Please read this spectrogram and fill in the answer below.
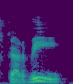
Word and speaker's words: Garbí: a tourist car be I guess the correct pronunciation is da luz Garvey with Ana Spanish accent Oh legs and all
